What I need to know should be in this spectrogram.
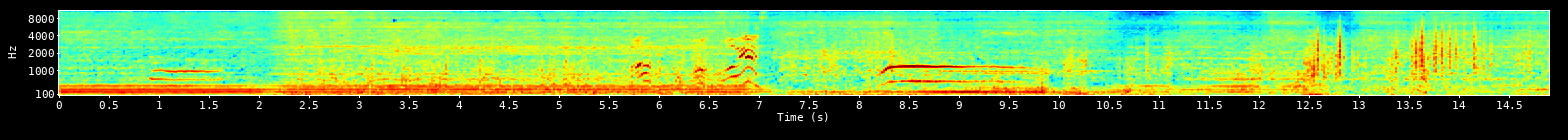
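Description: A boat engine roars steadily close by.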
